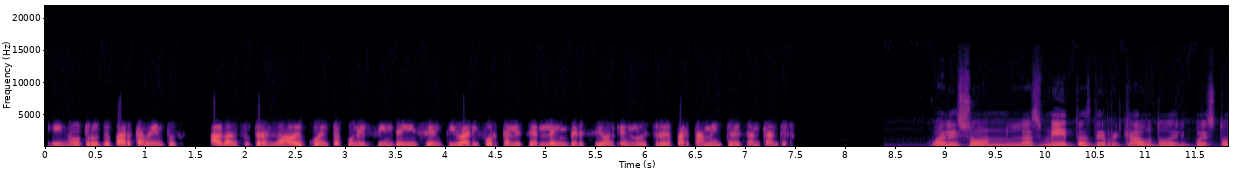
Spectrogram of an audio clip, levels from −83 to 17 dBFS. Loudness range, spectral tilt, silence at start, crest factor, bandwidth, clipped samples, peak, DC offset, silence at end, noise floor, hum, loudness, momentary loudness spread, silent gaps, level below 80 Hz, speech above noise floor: 5 LU; -6 dB/octave; 0.05 s; 20 dB; 14.5 kHz; under 0.1%; -4 dBFS; under 0.1%; 0 s; -75 dBFS; none; -24 LUFS; 8 LU; none; -62 dBFS; 51 dB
